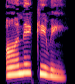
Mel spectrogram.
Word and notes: ಆನೆಕಿವಿ: ānekivi

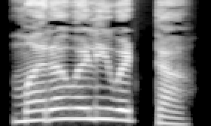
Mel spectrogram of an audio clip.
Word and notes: ಮರವಳಿವಟ್ಟ: kannada

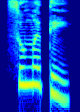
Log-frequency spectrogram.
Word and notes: ಸುಮತಿ: sumati

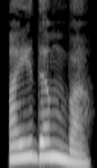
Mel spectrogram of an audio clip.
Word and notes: ಐದಂಬ: Kannada

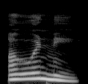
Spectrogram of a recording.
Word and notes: ಅವನ: avana

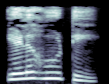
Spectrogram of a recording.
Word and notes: ಎಳಹೂಟಿ: eḷahūṭi

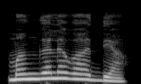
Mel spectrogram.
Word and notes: ಮಂಗಲವಾದ್ಯ: mangala vādya

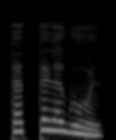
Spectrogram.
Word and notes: ತೊತ್ತಳಿಗೊಳ್: tottaḷigoḷ

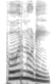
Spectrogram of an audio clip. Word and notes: ಪ್ರೋನೋಟು: pronōṭu

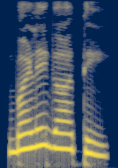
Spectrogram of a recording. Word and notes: ಬೆಳುಗತ್ತೆ: beḷugatte

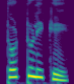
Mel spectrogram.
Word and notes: ತೊಟ್ಟಿಲಿಕ್ಕು: toṭṭilikku

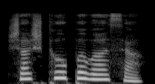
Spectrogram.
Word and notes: ಷಷ್ಠೋಪವಾಸಿ: ṣaṣṭhōpavāsi

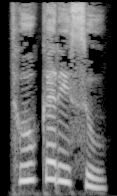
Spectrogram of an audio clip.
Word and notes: ಥೂಕರಿಸು: thūkarisu

